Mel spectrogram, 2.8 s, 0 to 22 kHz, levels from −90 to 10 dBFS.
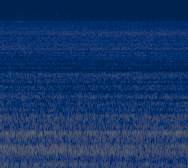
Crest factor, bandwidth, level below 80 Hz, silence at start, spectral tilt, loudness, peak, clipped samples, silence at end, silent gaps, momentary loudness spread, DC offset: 14 dB; 16 kHz; -74 dBFS; 0 s; -2.5 dB/octave; -54 LUFS; -42 dBFS; under 0.1%; 0 s; none; 1 LU; under 0.1%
